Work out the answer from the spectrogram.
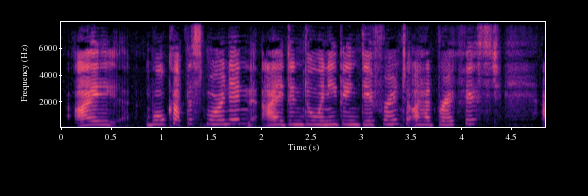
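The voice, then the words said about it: Irish accent. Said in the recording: “speaking in an Irish accent”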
